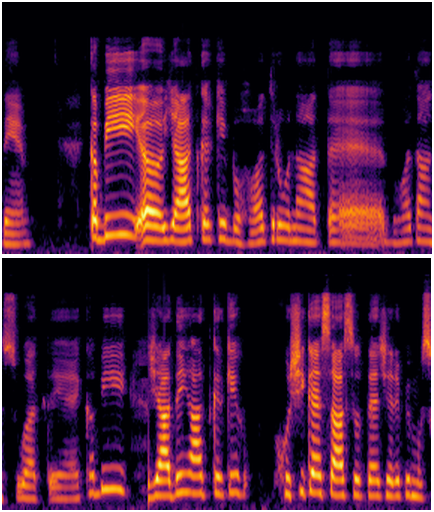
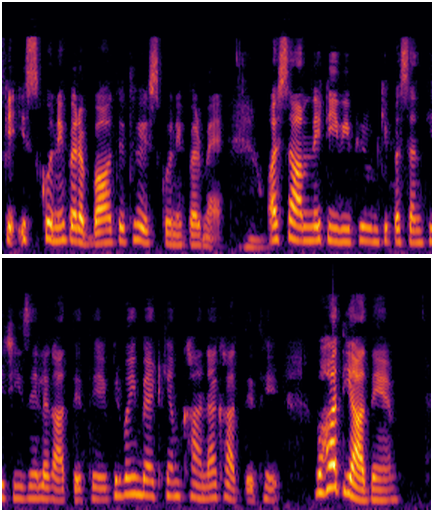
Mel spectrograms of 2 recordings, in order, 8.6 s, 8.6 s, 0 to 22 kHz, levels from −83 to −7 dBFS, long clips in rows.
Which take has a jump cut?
first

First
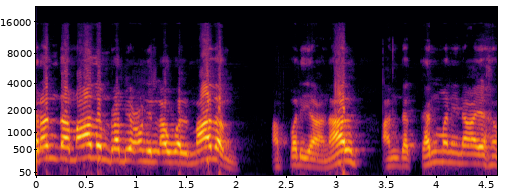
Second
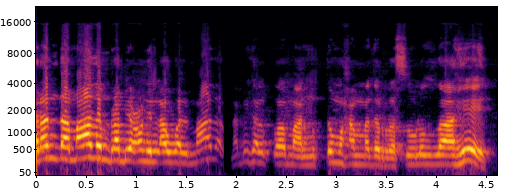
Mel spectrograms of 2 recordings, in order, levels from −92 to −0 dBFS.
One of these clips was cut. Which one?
second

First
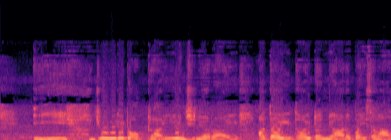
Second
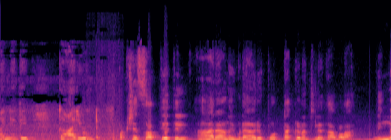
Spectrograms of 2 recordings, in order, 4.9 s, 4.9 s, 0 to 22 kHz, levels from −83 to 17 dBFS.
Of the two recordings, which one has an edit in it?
second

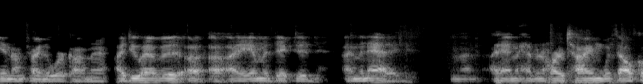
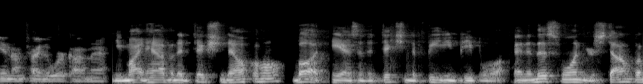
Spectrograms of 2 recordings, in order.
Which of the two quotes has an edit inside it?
second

